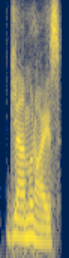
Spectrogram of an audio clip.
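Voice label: "glamour", Indian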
